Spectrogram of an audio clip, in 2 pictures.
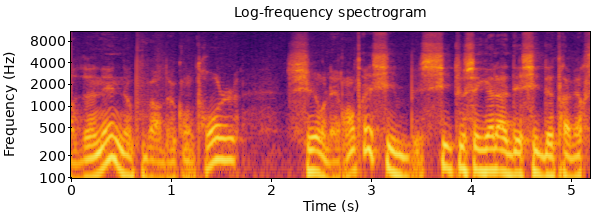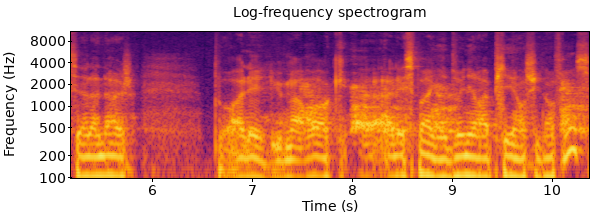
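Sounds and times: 
speech: 0.1 - 10.3
dog barking: 7.1 - 10.3.

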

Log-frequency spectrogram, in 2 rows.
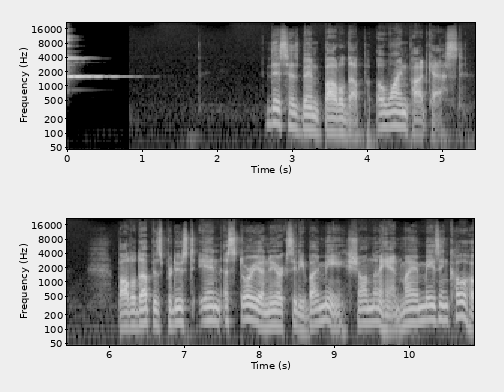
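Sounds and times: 
wine glasses clinking in a toast: 0.0 - 1.0
speech: 2.7 - 5.4, 6.1 - 10.8.

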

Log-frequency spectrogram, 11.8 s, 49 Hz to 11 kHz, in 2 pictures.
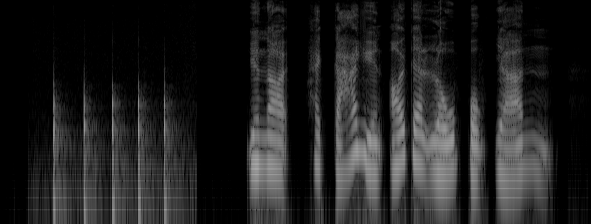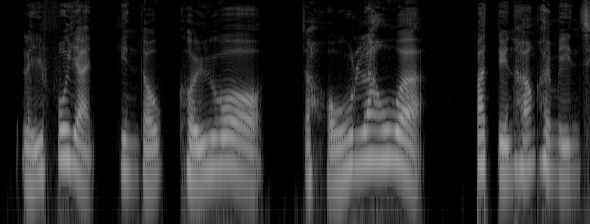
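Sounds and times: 
knocking on a door: 0.5 - 2.0
speech: 2.5 - 11.8.

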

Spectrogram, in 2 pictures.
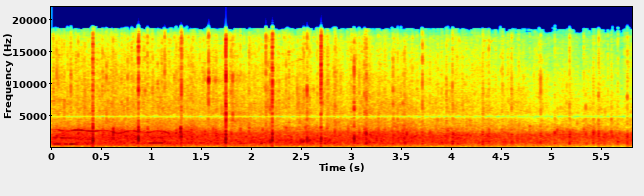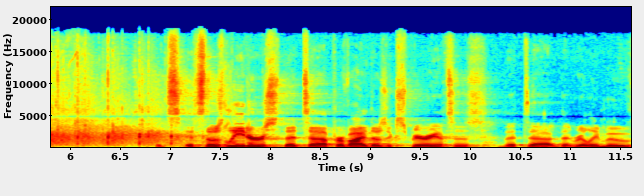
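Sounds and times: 
crowd clapping: 0.0 - 7.5
speech: 6.9 - 11.6.

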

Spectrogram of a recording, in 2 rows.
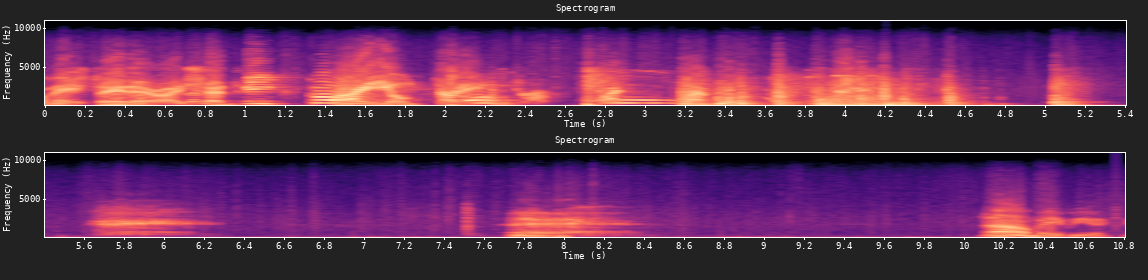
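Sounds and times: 
speech: 0.0 - 4.1, 7.8 - 8.3, 10.2 - 10.8
scuffle of rough noisy movement: 1.5 - 5.4
man hitting the floor with a heavy thud: 2.8 - 5.4.

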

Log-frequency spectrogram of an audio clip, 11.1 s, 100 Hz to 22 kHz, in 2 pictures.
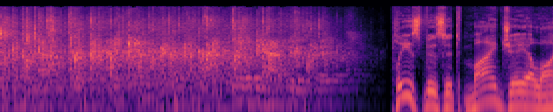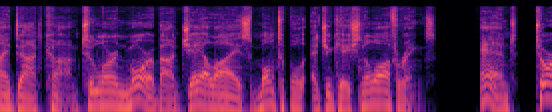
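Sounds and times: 
audience applause: 0.0 - 3.8
speech: 2.6 - 3.2, 3.9 - 11.0.

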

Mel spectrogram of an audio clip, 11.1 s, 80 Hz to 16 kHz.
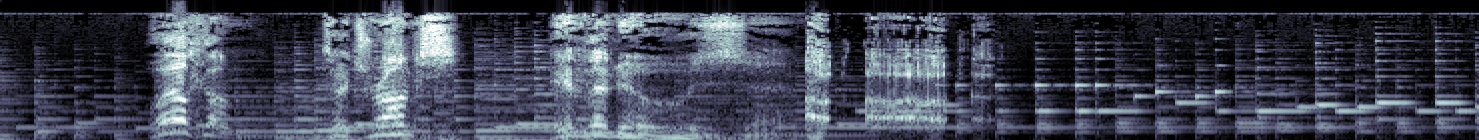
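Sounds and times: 
speech: 1.2 - 6.6
loud drawn-out burp: 5.8 - 7.6.

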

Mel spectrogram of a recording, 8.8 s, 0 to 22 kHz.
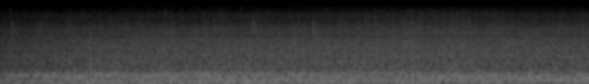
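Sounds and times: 
distant rumble of Niagara Falls: 0.0 - 8.8
steady rain: 0.0 - 8.8.

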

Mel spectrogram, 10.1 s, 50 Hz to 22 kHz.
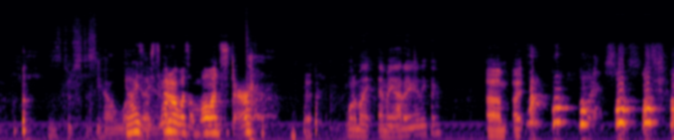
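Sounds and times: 
speech: 0.3 - 6.7, 7.3 - 8.1, 9.1 - 10.0
person imitating dog barking: 7.9 - 10.0.

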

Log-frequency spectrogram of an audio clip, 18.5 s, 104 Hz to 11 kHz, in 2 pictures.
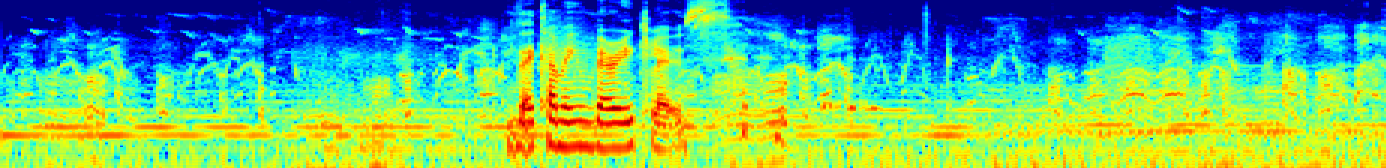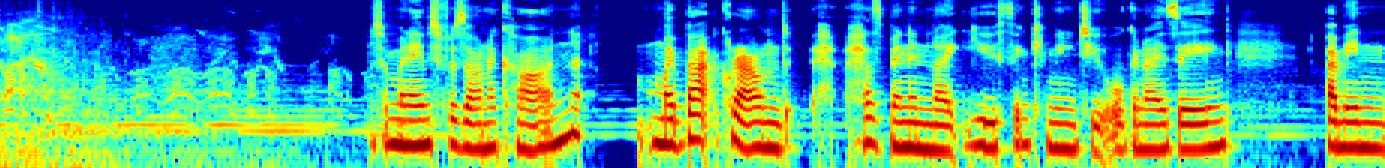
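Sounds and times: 
several ducks quacking in an overlapping chorus: 0.0 - 11.8
speech: 3.4 - 5.4, 11.7 - 18.4.

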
